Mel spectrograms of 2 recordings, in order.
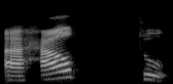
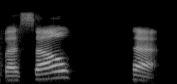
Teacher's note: huruf to saat bertemu huruf ta seperti pada kata ahal tu atau kata basal ta, maka keduanya diidghamkan serta sifat itbaqnya disisakan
